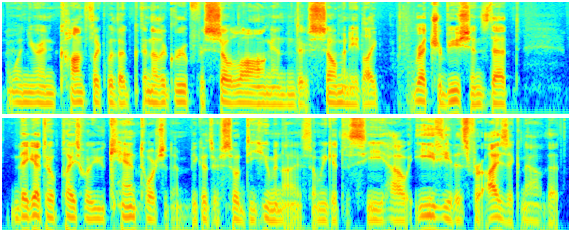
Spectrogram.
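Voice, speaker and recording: A man's voice: sits low, little pitch movement, fairly quick, vocal fry, no echo. A man giving unscripted, reflective commentary as a game director, explaining the work as he goes. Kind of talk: unscripted behind-the-scenes commentary.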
